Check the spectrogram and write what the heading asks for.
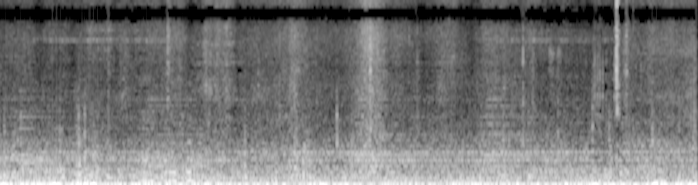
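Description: Steady low rumble of a moving vehicle heard from inside its cabin, the road and engine noise of driving a rough, bumpy mountain road.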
